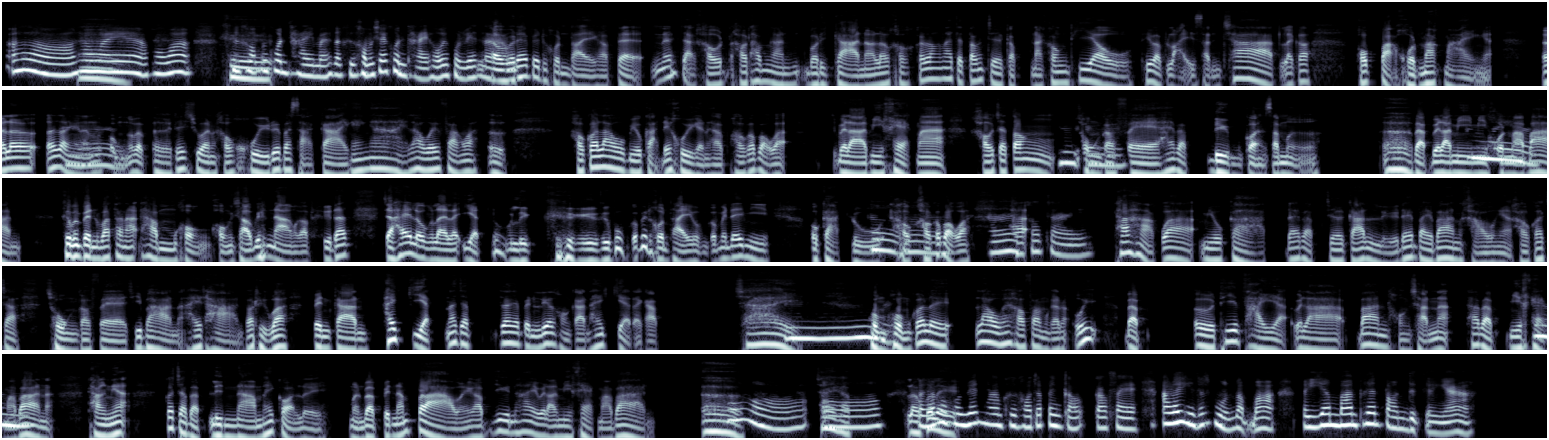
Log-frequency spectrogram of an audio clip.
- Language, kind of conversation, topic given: Thai, podcast, เคยมีประสบการณ์แลกเปลี่ยนวัฒนธรรมกับใครที่ทำให้ประทับใจไหม?
- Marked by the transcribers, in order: none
